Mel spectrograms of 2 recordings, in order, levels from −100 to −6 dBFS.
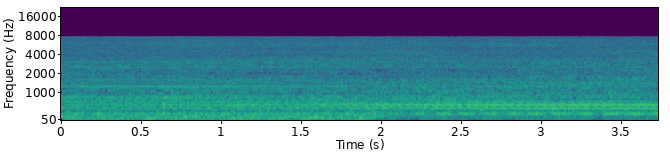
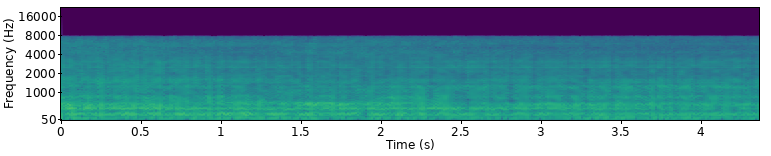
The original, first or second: first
